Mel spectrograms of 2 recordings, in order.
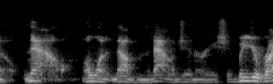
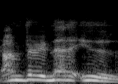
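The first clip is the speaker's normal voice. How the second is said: high, loud mocking parody of a protester; mocking a furious online protester, loud; mock angry ranting; 5 semitones higher, 9 dB louder than usual. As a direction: ham it up like an outraged ranter. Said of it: "are like".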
